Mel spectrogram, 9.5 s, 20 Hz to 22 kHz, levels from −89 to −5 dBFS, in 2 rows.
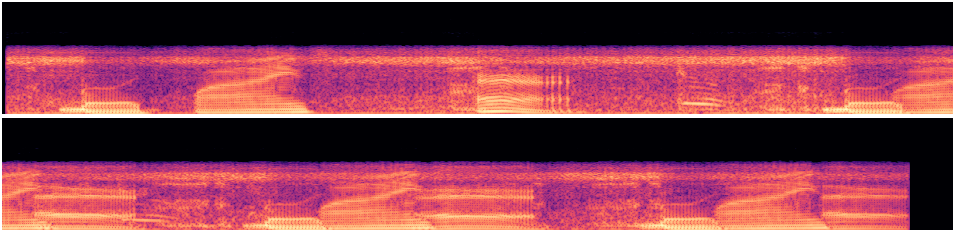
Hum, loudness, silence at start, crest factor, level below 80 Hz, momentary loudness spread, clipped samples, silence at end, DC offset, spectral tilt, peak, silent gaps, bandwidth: none; -13 LUFS; 0 s; 12 dB; -24 dBFS; 7 LU; under 0.1%; 0.2 s; 0.4%; -10.5 dB/octave; 0 dBFS; none; 4.6 kHz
